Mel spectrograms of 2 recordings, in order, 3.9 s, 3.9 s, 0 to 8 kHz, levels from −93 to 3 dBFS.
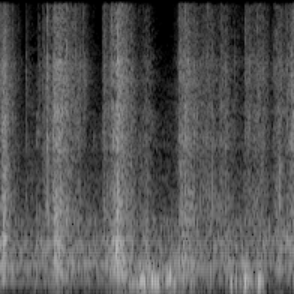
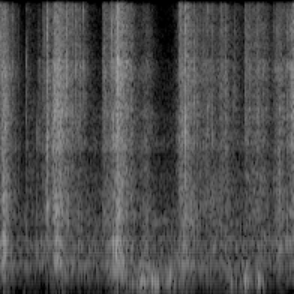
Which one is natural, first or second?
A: first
